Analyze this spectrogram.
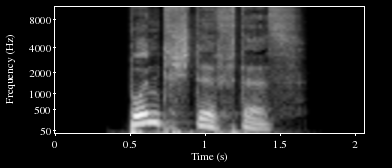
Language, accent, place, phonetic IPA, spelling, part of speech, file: German, Germany, Berlin, [ˈbʊntˌʃtɪftəs], Buntstiftes, noun, De-Buntstiftes.ogg
- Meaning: genitive singular of Buntstift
